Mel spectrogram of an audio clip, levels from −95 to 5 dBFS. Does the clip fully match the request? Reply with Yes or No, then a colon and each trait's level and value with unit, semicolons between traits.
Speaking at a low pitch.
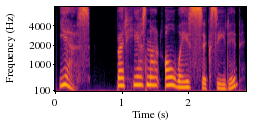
No: high, 225 Hz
